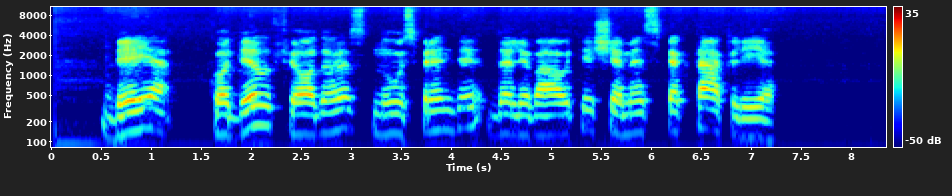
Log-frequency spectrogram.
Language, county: Lithuanian, Panevėžys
